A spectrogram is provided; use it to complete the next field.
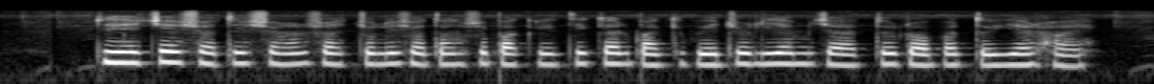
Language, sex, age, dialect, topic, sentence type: Bengali, female, 18-24, Rajbangshi, agriculture, statement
